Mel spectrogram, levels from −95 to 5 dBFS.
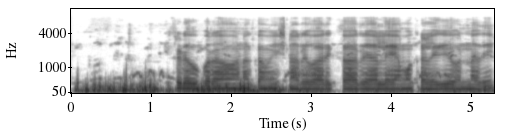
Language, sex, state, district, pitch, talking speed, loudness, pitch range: Telugu, male, Andhra Pradesh, Sri Satya Sai, 90 Hz, 90 wpm, -20 LUFS, 90-95 Hz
